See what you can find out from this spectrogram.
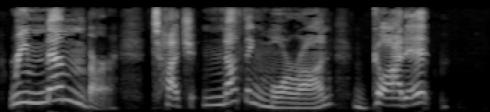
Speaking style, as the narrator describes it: shouting back

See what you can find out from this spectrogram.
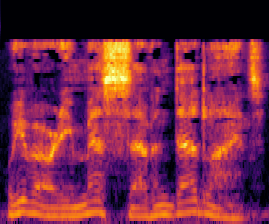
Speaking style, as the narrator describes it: he exclaims

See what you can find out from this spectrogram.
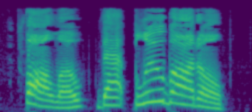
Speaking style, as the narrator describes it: I shouted

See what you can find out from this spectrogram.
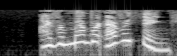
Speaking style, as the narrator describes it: said cheerfully

